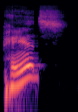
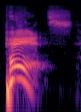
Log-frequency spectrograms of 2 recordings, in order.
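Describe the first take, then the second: First: Higher, rising Pants? in disbelief; mocking question. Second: Higher, louder Pants. falling flat; mocking deadpan. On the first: Mocking the boss at dinner with a high Pants?. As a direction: toss the word back as a joke. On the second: Needling the boss at dinner, high falling Pants. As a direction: repeat the word to needle him. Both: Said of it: "You know how I get when I, like, take a word".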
